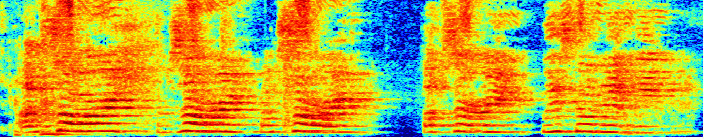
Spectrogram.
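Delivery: high, loud, fast frantic sorries; panicked apologies. Acted. Pilot cowering before the stern officer, frantic and pleading. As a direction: cower and beg.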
